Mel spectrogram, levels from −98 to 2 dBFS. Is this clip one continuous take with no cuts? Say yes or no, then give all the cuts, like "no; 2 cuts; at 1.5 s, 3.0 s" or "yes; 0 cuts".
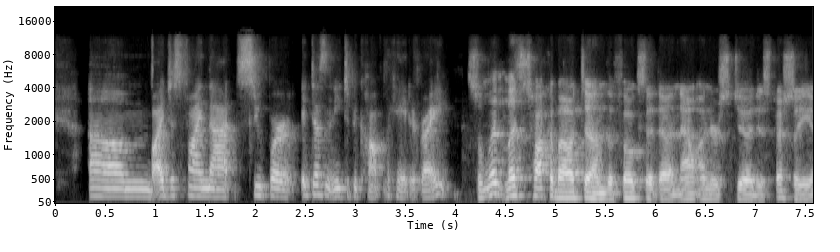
no; 2 cuts; at 1.0 s, 4.1 s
